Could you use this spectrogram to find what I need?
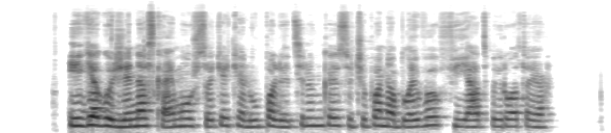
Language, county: Lithuanian, Kaunas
